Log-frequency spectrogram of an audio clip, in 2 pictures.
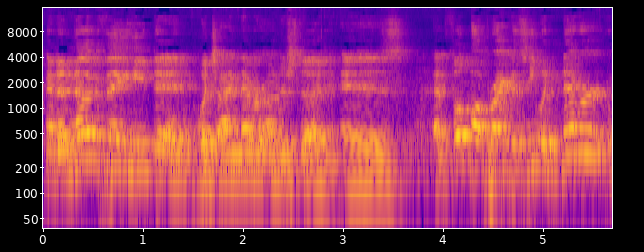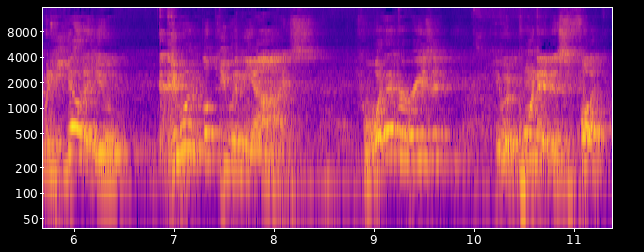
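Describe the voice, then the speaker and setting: Young male stand-up comic, lively delivery, exasperated and profane; roomy club, distant mic. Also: high voice, normal speed. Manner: animated, profane, exasperated storytelling. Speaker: stand-up comedian. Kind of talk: stand-up set at open mic. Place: small comedy club stage. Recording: echoey room, distant mic, faint ambience.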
